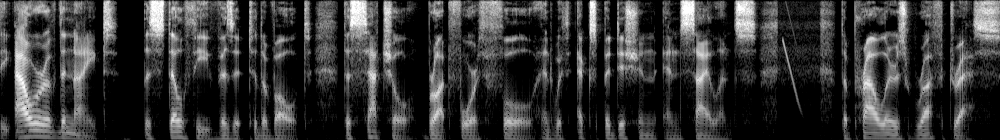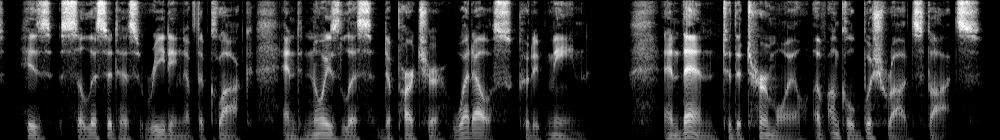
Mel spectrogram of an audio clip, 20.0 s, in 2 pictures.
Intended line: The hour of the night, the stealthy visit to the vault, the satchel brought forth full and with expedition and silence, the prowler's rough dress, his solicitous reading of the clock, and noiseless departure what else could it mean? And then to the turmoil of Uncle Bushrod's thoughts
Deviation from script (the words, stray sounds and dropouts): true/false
true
